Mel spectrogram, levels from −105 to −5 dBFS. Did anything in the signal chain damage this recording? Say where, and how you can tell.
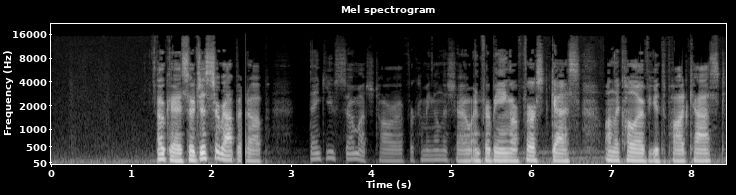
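Yes. From 1.99 to 3.33 s, just before "you so much", the speech drops about 25 dB with a fine ticking riding on it. This is zipper noise from a gain stage in the driver or buffer path. The level is stepped roughly 300 times a second with no smoothing, so each step clicks.

Inside that fade, from 2.38 to 2.44 s, the speech cuts to a silence of about 58 ms, then resumes where it stopped. This is a gap at a join of encoded pieces, at the codec and storage stage. The pieces were encoded separately, about 6 s apart, and joined with the encoder's start delay and end padding left in.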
